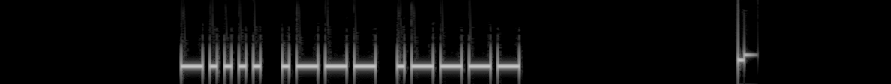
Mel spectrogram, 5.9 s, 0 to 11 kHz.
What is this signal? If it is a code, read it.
Morse code, heard as a keyed tone, about 25 wpm, 700 Hz. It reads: 6J1
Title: Three Challenging Letter-Number Combinations 25wpm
